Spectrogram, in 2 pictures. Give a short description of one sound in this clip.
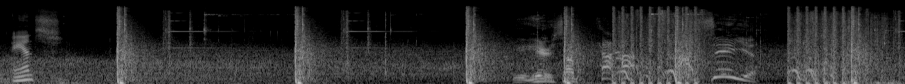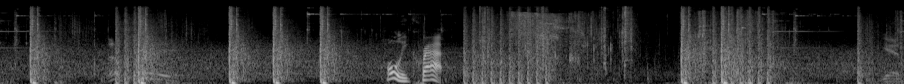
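Rifle shots fire in bursts, sharp and loud.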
